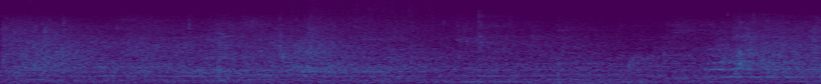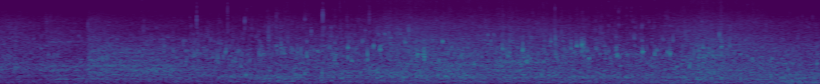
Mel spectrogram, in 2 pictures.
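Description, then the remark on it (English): Steady bubbling and churning water from many ornate marble pools full of steaming water in a great circular room, a dense continuous wash with small pops and gurgles that thicken toward the end, with no voices. “On the other side of the shower, there is a great circular room where many ornate marble pools are full of bubbling, steaming water.”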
